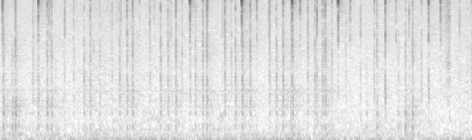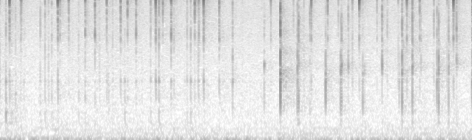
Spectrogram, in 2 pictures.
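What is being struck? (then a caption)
Aluminium screw lid on a small glass jar. Long nails scratch the ridged side of the aluminium screw lid on a small filled glass jar. A steady, quiet rasping scratch runs throughout, dotted with many short, bright ticks over a soft low rumble.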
